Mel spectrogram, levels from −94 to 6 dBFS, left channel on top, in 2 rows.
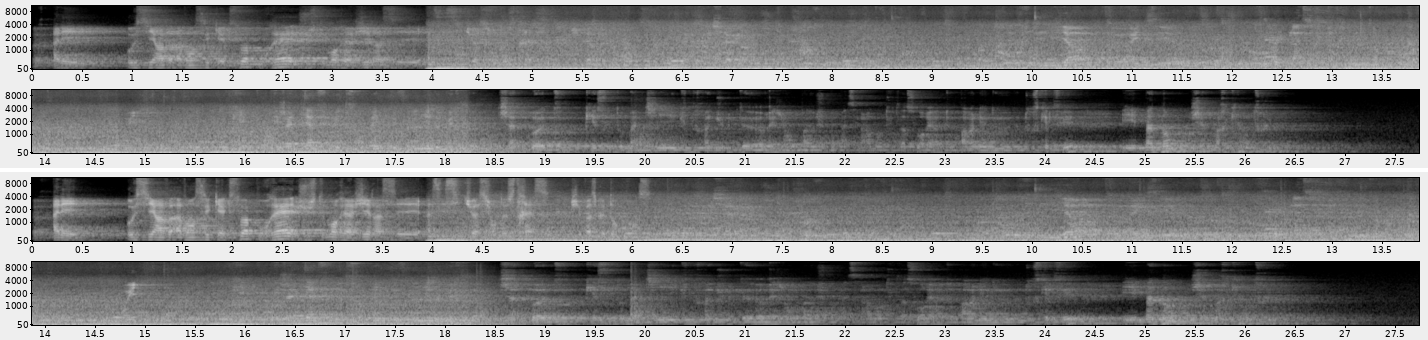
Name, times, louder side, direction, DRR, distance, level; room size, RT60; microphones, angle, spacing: voice 1, 0.9-6.2 14.8-15.0, right 6 dB, 45° right, 7 dB, 0.5 m, -25 dB
sound 1, 3.9-18.2, left 2 dB, 25° left, 0.4 m, -22 dB
sound 2, 4.5-5.6 6.3-8.7 9.5-10.5 11.0-11.9 12.3-19.3 19.6-20.7 21.1-21.2 21.8-21.9, right 2 dB, 80° right, 0.7 m, -42 dB
voice 2, 6.3-8.9 9.3-14.1 15.4-26.3, left 1 dB, 65° left, 1 dB, 1.2 m, -30 dB
7.5 x 6.6 x 6.1 m, 2.7 s
head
